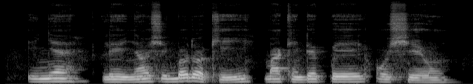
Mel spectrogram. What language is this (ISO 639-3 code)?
yor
